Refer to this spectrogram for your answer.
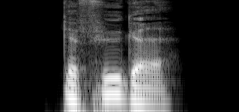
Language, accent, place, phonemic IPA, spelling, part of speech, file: German, Germany, Berlin, /ɡəˈfyːɡə/, Gefüge, noun, De-Gefüge.ogg
- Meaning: arrangement, structure, framework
